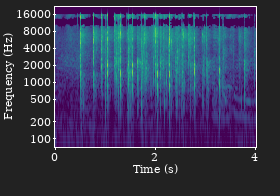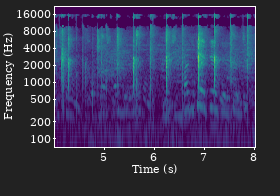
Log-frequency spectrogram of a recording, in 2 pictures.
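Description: A small group claps hands in quick rhythmic bursts at a children's spin-the-bottle food prize game, then the clapping fades and people talk.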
